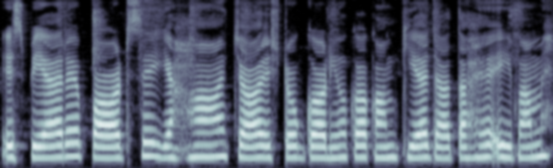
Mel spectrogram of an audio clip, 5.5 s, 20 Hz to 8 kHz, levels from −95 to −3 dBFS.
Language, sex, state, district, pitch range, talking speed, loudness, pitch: Hindi, female, Bihar, Muzaffarpur, 205-220 Hz, 140 wpm, -16 LUFS, 210 Hz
